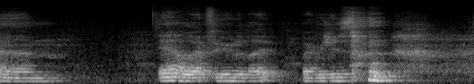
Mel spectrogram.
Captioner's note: laughs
